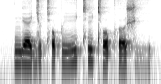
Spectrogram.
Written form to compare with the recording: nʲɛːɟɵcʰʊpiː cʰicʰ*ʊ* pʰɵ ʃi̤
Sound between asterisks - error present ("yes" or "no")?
no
